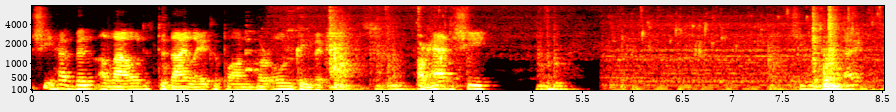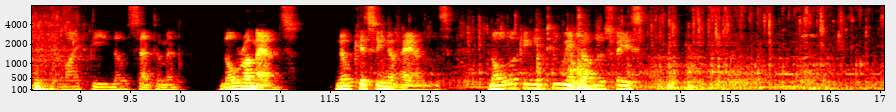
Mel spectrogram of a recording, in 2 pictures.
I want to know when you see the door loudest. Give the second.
8 s.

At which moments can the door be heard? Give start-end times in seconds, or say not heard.
2.1-3.8, 7.3-8.8, 13.6-15.2.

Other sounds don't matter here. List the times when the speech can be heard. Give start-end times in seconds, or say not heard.
0.0-4.5, 7.6-14.7.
